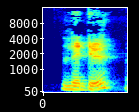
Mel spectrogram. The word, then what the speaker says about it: Les Deux: Yeah, don't pronounce the S. – Les deux? – Les deux.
